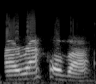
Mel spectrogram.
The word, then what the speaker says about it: Arahova: But before we get to the game, I have somebody on the phone who's saying I am pronouncing Arahova wrong. – Oh, really? – Yeah. So how do you pronounce it? – Arahova. – Arahova. – No. – My Greek is horrible. – Arahova. – Come on, Nikki, get with it. – Arahova. – Arahova. – Arahova. – Yeah.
